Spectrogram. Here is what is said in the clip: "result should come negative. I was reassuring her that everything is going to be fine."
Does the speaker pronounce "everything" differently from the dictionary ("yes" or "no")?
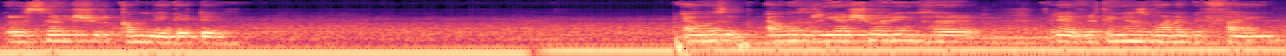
yes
